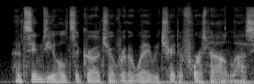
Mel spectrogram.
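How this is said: It is read naturally, like everyday street speech.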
